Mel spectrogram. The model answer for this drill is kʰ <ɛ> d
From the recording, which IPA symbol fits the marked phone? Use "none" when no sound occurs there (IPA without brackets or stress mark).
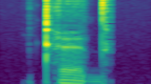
ɛ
